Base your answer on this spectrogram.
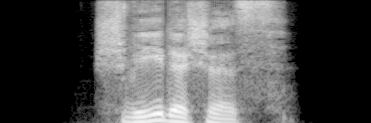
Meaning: strong/mixed nominative/accusative neuter singular of schwedisch
- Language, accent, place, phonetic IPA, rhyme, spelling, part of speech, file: German, Germany, Berlin, [ˈʃveːdɪʃəs], -eːdɪʃəs, schwedisches, adjective, De-schwedisches.ogg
